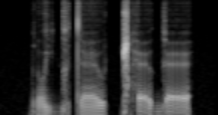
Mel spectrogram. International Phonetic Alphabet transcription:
ɾ ɔ˨ j ɡ ə̰˨˦ t æː˨˦ ʊ̯ ǁʰ æ̰˦ ə̯ ɡ æ̰˦

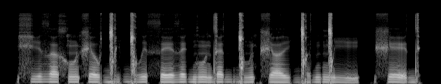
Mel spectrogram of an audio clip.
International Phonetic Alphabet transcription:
x i ð ɜ x ũ ʃ ə u̯ ɡ͡ǀ i ɡ͡ǀ u i̯ θ e ð e ɡ ũ d ɛ d ɡ͡ǀ ũ t͡ʃ ɜ i̯ ɡ͡ǀ ə d ŋ͡ǀ i | ʃ e d

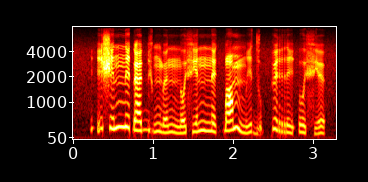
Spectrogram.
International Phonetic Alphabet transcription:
ʔ ḭ˧˥ ʃ i˧˥ nː i˥˨ ɗ æ˧˥ bʲ u˧˩˧ ŋ͡m ø˩˧ nː o˩˧˩ fʲ e˧˥ nː e˧˩˧ ɡ͡b ɑ˧˥ mː i˩˧˩ d ṵ˩˧ pː y˥˨ r i˧˩˧ ʔ u˧˩ fʲ ø˩˧˩

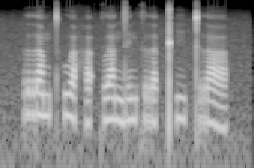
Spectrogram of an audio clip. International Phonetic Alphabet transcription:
r a˧ m tʰ u˨˩ a̯ h a˨˩ ʔ k l a˧ n d e˧ n k r a˨˩ t̚ kʰ iː˨˩ p̚ t r aː˨˩

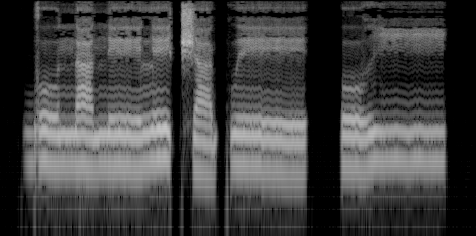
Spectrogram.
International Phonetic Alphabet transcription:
ɡ o˨ n a˨ n eː˨ l e˦ t͡ʃ a˨ kʷ eː˦˨ | o˨ ɣ iː˦

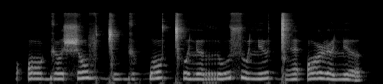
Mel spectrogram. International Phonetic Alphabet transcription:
ʔ ɔ ɡʲ ɔ ʃ ɔ v ɡ͡ǀ u ɡʲ ɔ ɡ͡b ɔ ǀʰ ʊ lʲ ɔ r u s u lʲ ɵ ɡ͡ǀ ɛ ʔ ɔ ɭ ə lʲ ə

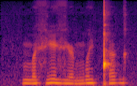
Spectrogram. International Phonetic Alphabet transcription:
m ə fʲ e vʲ ə˞ ŋʷ i ǃʰ ə ɡ

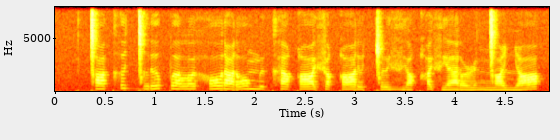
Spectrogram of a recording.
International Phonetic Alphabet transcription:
ǀ ɑ kʰ ə ɡ͡ǀ ə ɾ ə p ə lˠ ø h ɔ ɾ ɑ ɾ ɔ m ø kʰ a q ɑ fʲ ə q ɑ ɾ ø ǀ ø vʲ ɔ qʰ ə fʲ a ɾ ɔ ɭ ə ŋ͡ǀ ɑ ʎ ɑ

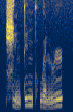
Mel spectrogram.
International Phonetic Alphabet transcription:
ɕ ḭ˨˩ n t̪ i˥ ŋ kʰ w ə̰˨˩ n ɻ ɻ̩˥

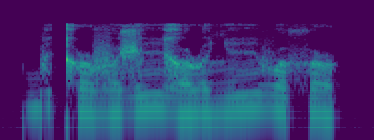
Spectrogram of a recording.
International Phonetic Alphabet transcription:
b i kʰ ə˞ v œ ʒ iː ɣ œ ɹ ə ʎ iː β ɵ θ ə˞

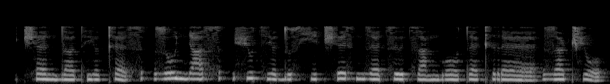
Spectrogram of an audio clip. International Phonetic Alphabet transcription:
t͡ʃʰ ɛ n d ɐ tʰ j ɘ kʰ ɛ s | z o ɲ a s | ɕ u t͡s j ɘ d u s ç i t͡ʃʰ e s n z ɛ t͡s ɨ t͡s a ŋ ɡ o t ɛ kʰ r ɛ | z ɐ ʈ ɕ o

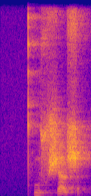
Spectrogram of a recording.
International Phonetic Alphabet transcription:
kʰ u s ʃ a ʂ

